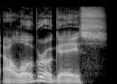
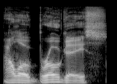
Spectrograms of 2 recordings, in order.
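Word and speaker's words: Allobroges: it's alob brase and I'm pretty sure the accent is on the anti penal so it's alobo gase not Alo broas because the O there is not long it's apparently a short eye and persad deun means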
